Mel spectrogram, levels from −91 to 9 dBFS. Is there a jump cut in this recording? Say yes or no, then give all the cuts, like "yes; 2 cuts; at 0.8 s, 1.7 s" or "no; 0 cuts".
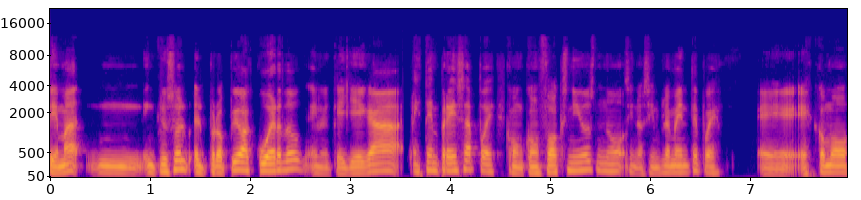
yes; 2 cuts; at 4.5 s, 5.7 s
